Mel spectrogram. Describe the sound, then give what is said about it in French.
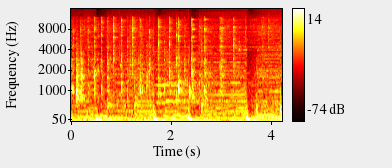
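Slightly cooled pasta cooking water stirred into a grated parmesan mixture, with repeated scraping, swishing and light clinks of a utensil against a bowl, fairly loud and continuous. “Et moi à côté là je suis en train de prendre l'eau des pâtes qui est un peu refroidie et je vais la mélanger à, mon mélange parmesan”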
